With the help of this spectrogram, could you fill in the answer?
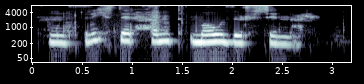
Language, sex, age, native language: Icelandic, female, 9, Icelandic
